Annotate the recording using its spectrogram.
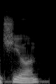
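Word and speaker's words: Tuam: I look it up, it's pronounced Chewham, according to the research that I did.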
